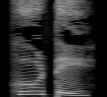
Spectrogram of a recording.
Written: ಘೋಡೆ

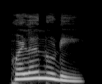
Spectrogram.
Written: ಪೊಲೆನುಡಿ

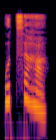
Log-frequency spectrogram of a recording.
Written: ಉತ್ಸಾಹ

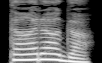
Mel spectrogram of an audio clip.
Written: ತಾರಾಗ

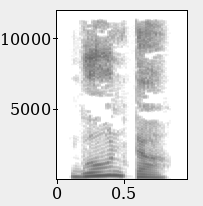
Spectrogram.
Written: ಗೂಂಟ

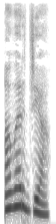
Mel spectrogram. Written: ಅವರ್ಜ್ಯ

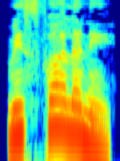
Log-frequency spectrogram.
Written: ವಿಸ್ಫಾಲನೆ

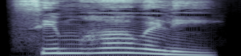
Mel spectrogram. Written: ಸಿಂಹಾವಳಿ

